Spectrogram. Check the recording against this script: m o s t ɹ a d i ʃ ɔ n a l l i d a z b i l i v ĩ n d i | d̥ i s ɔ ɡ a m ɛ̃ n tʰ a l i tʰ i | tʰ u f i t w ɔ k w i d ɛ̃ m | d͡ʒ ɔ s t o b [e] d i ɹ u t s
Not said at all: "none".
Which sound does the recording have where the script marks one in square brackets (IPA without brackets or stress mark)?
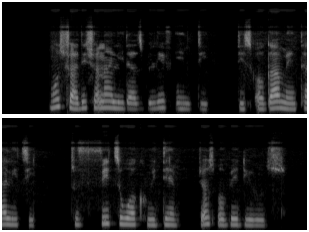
e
